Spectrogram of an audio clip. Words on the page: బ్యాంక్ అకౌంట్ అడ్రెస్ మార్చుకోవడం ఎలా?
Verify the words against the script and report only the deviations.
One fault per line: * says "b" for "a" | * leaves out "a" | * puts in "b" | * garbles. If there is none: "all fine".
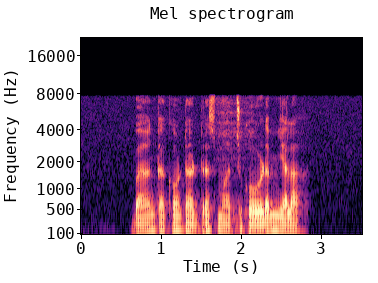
all fine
